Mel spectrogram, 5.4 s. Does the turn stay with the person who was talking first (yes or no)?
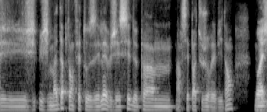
yes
